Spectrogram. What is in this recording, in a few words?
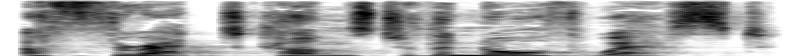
announcer generic alert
